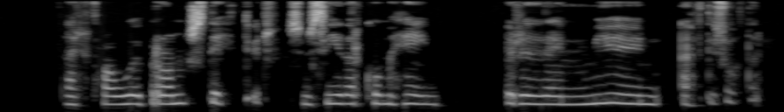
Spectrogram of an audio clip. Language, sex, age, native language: Icelandic, female, 40-49, Icelandic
